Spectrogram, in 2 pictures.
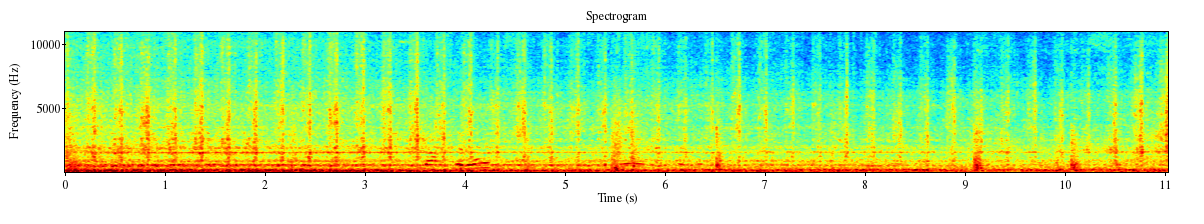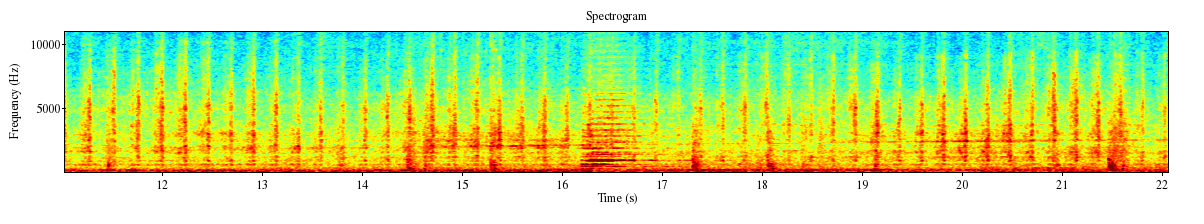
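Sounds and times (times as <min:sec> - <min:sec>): diesel locomotive drone: 0:00.0 - 0:22.0
train wheels clacking over rail joints: 0:00.0 - 0:22.0.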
